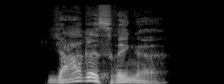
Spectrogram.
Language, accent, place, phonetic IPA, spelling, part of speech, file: German, Germany, Berlin, [ˈjaːʁəsˌʁɪŋə], Jahresringe, noun, De-Jahresringe.ogg
- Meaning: nominative/accusative/genitive plural of Jahresring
